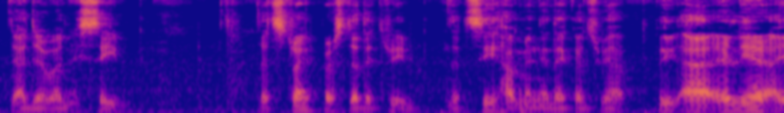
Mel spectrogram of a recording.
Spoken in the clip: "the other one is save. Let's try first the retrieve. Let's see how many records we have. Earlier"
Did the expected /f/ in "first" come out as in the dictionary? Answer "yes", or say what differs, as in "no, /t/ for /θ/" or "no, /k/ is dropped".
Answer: no, /p/ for /f/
